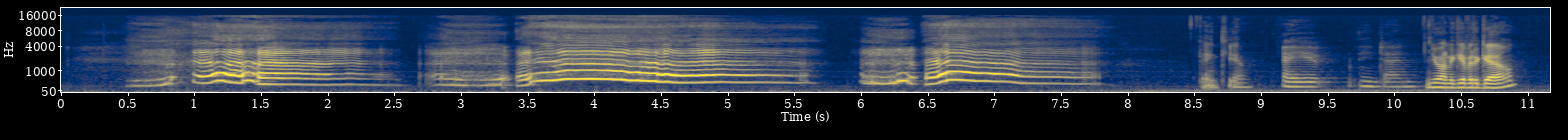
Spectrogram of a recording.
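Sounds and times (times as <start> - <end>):
voice imitating a woman's wailing and weeping: 0.5 - 7.9
speech: 10.1 - 11.0.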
